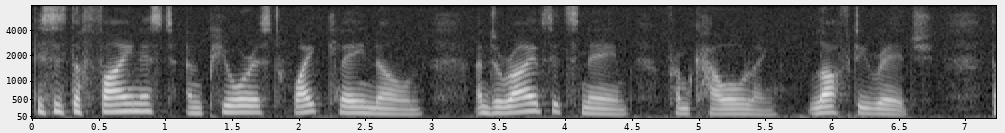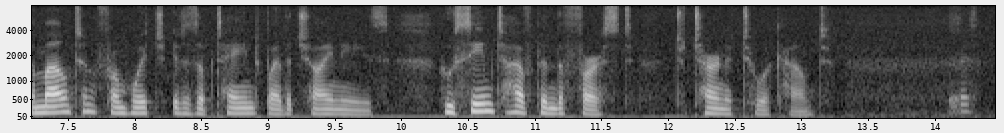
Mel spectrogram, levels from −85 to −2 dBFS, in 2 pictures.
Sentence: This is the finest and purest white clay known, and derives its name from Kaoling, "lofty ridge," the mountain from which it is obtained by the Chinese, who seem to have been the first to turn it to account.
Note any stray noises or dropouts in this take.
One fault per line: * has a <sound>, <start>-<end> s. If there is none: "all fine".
* has a laugh, 14.1-14.3 s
